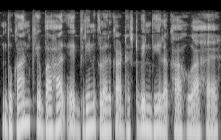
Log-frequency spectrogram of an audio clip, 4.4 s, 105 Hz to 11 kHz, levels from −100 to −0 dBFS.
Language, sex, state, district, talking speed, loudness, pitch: Hindi, male, Jharkhand, Palamu, 165 wpm, -20 LUFS, 140 Hz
